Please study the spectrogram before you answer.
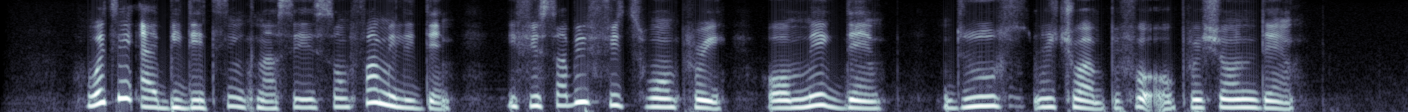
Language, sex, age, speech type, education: Nigerian Pidgin, female, 30-45, spontaneous, tertiary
